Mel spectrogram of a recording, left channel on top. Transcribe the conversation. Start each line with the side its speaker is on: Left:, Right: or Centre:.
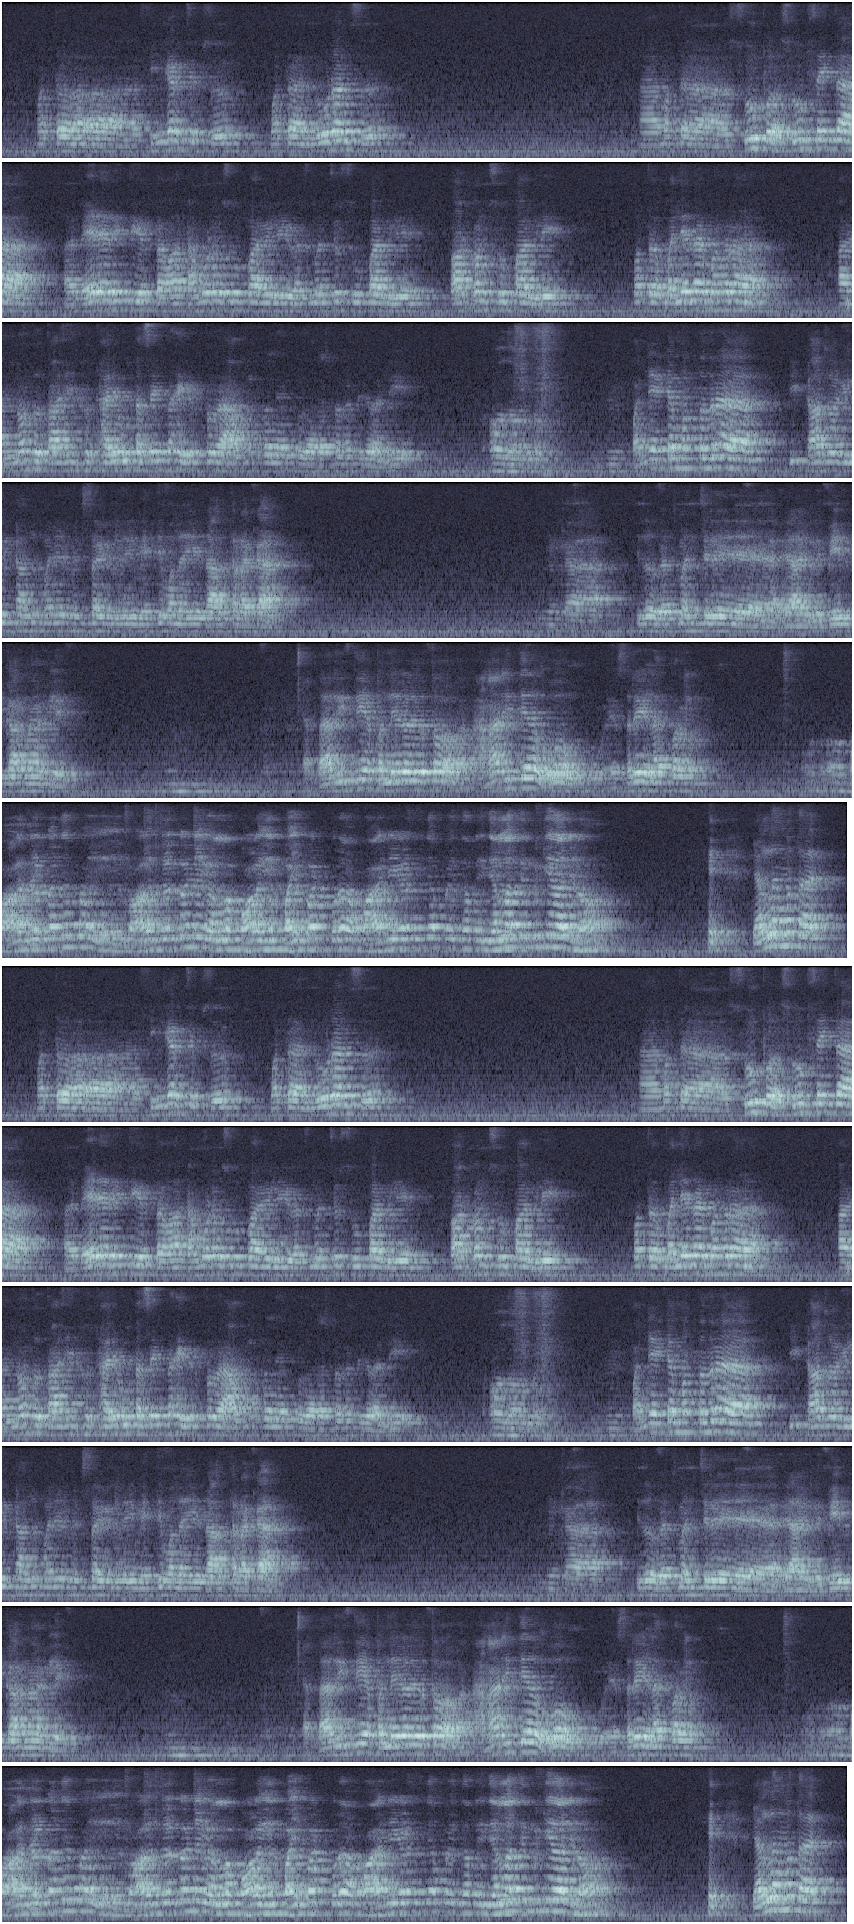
Right: ಮತ್ತ ಫಿಂಗರ್ ಚಿಪ್ಸು ಮತ್ತ ನೂಡಲ್ಸ್. ಹ ಮತ್ತ ಸೂಪ್ ಸೂಪ್ ಸಹಿತ ಬೇರೆ ರೀತಿ ಇರ್ತಾವ ಟೊಮೊಟೊ ಸೂಪ್ ಸೂಪ್ ಆಗಲಿ ವೆಜ್ ಮಂಚೂರ್ ಸೂಪ್ ಆಗ್ಲಿ ಕಾರ್ಕನ್ ಸೂಪ್ ಆಗಲಿ. ಮತ್ತ ಪಲ್ಯದಾಗ ಬಂದ್ರ ಇನ್ನೊಂದು ತಾಳಿ ತಾಳಿ ಊಟ ಸಹಿತ ಇರ್ತದೆ ಅವನ. ಇರ್ತದೆ ರೆಸ್ಟೋರೆಂಟ್ಗಳಲ್ಲಿ
Left: ಹೌದೌದು
Right: ಹ್ಮ್ಮ್ ಪಲ್ಯ ಐಟಮ್ ಮತ್ತಂದ್ರ ಈ ಕಾಜು ಆಗಿರ್ಲಿ ಕಾಜು ಪನೀರ್ ಮಿಕ್ಸ್ ಆಗಿರ್ಲಿ ಮೆಂತಿ ಮಲೈ ದಾಲ್ ತಡಕ. ಹ್ಮ್ ಇದು ವೆಜ್ ಮಂಚೂರಿ ಆಗ್ಲಿ ಬೇಬಿ ಕಾರ್ನ್ ಆಗ್ಲಿ.
Left: ಹ್ಮ್ ಹ್ಮ್ ಹ್ಮ್
Right: ಹ್ಮ ಎಲ್ಲಾ ರೀತಿಯ ಪಲ್ಯಗಳು ಇರ್ತವ ಅವ. ನಾನಾ ರೀತಿ ಅವೋ ಹೆಸರು ಹೇಳಕ್ ಬರಲ್ಲಪ್ಪ.
Left: ಓ ಬಾಳ್
Right: ಅಲ್ಲಣ
Left: ತಿಳ್ಕೊಂಡಿಯಪ್ಪ
Right: ಈಗ
Left: ಈ ಬಾಳ್ ತಿಳ್ಕೊಂಡಿ ಎಲ್ಲ ಬಾಳ ಏನ್ ಭಯಪಟ್ಟ ಕೂಾ ಬಾರಿ ಹೇಳ್ತಿದಪ್ಪ ಇದೆಲ್ಲ ಇದೆಲ್ಲಾ ತಿಂದ್ಬಿತಟಿಯಲ್ಲ ನೀನು
Right: ಹೈ ಎಲ್ಲ ಮತ್ ತ್ತ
